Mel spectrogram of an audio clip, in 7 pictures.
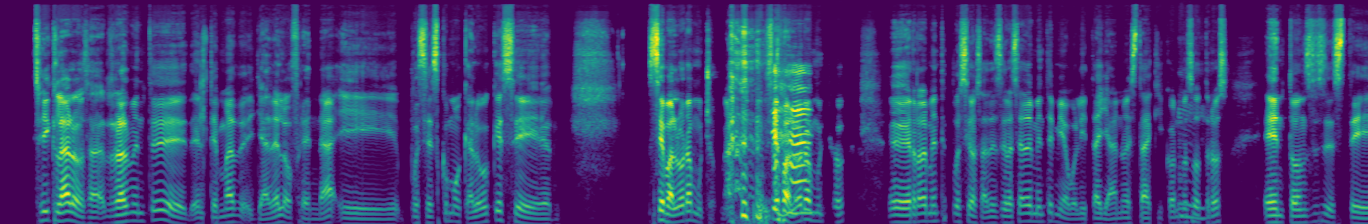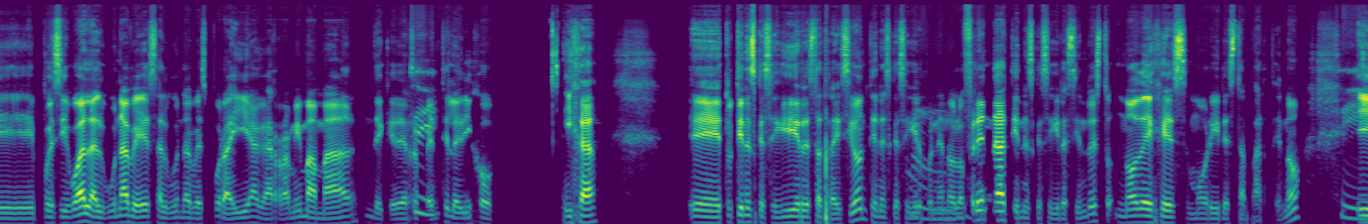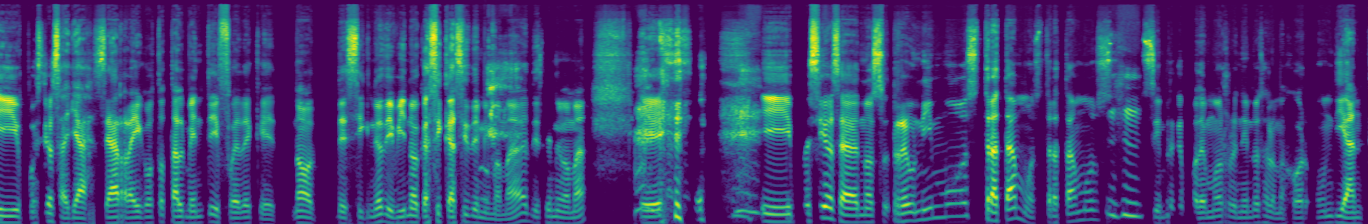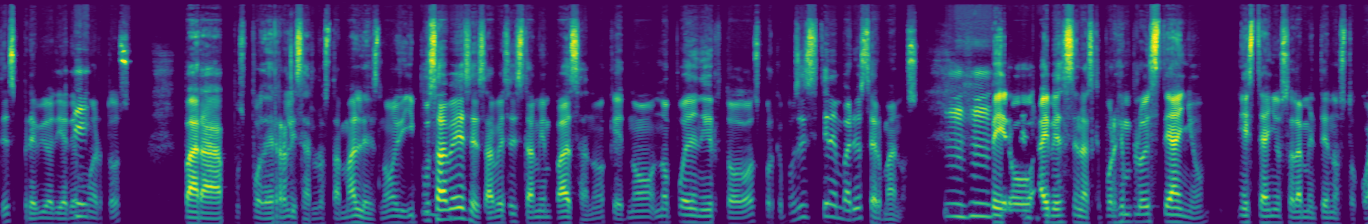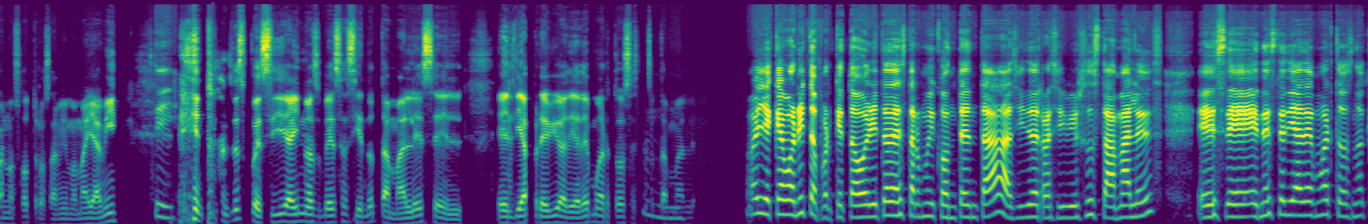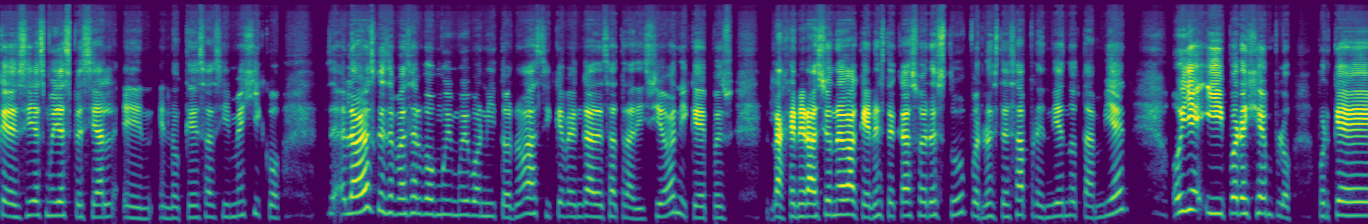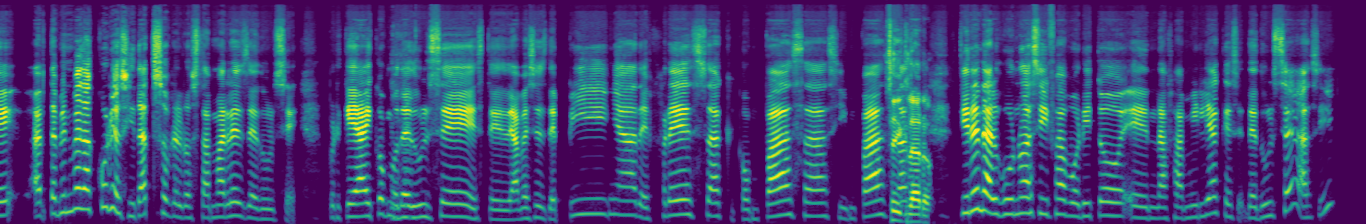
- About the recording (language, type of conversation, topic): Spanish, podcast, ¿Tienes alguna receta familiar que hayas transmitido de generación en generación?
- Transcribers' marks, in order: other background noise; laugh; giggle; chuckle; laughing while speaking: "Entonces"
